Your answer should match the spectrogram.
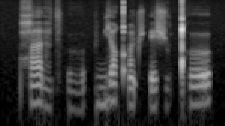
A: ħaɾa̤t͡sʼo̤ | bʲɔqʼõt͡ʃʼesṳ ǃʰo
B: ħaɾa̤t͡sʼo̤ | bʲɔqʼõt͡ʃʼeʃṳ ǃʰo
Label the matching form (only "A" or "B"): B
